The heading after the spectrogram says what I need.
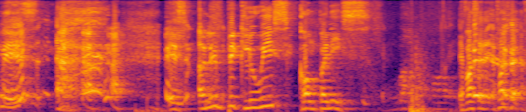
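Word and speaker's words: Lluís Companys: The stadium name is Olympic Luis Companys.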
